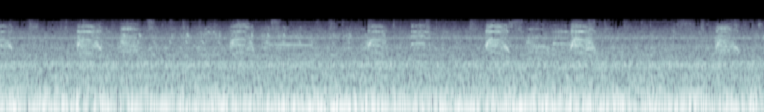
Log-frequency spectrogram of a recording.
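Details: Royal albatross mother and chick at a colony near Dunedin, New Zealand, on a live nest camera during feeding; brief sharp downward-sweeping calls come in loose pairs every one to two seconds against a persistent wind rumble.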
